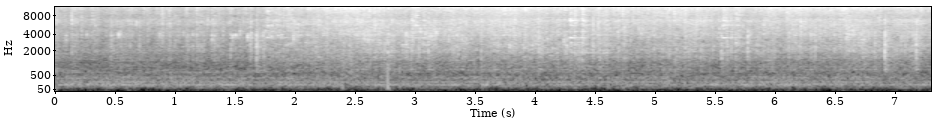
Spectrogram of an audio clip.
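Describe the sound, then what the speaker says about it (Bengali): Ridge gourd, pointed gourd and potato fry together in hot oil in a kadai, a loud, dense, continuous sizzle and crackle heard close up without pause. "এবার আমি সবজিগুলো দিয়ে দিই, একসঙ্গে ভাজবো, বুঝেছো? ঝিঙে, পটল, আলু, এই তিনটে জিনিস আছে।"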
